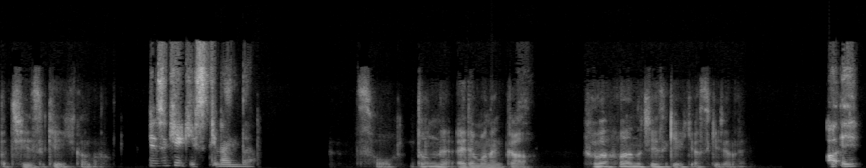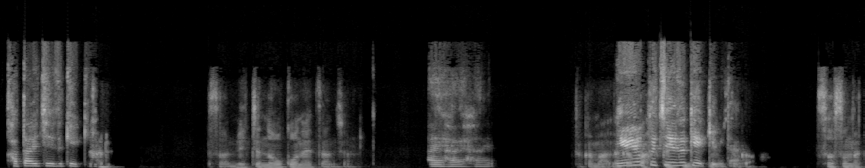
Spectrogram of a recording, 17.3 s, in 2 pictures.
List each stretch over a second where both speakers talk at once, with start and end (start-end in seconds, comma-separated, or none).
14.8-16.2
